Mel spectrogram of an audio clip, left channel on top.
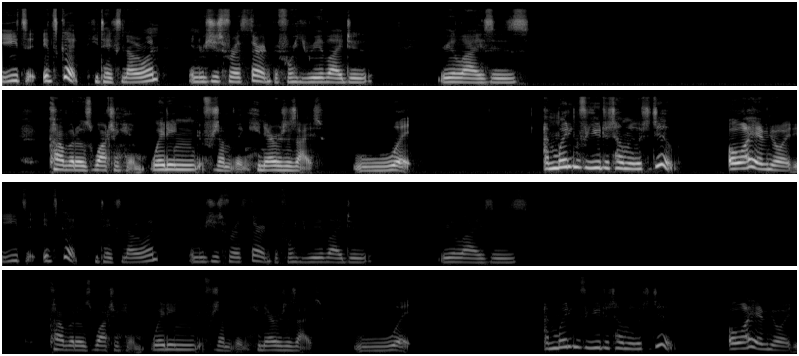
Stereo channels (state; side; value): quieter; right; 18.6 dB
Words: eats it. It's good. He takes another one and reaches for a third before he realizes Kamado's watching him, waiting for something. He narrows his eyes. What? I'm waiting for you to tell me what to do. Oh, I have no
